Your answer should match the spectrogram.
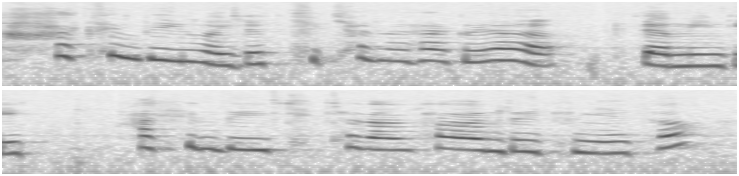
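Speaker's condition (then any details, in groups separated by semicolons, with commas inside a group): Cerebral palsy with speech disability; neonatal jaundice cause, diagnosed at two years four months, physical disability, not walking past age two; uses assistive communication technology to lecture, otherwise class runs over time; childhood difficulty pronouncing native language, speech and physical therapy rehabilitation center from age three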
